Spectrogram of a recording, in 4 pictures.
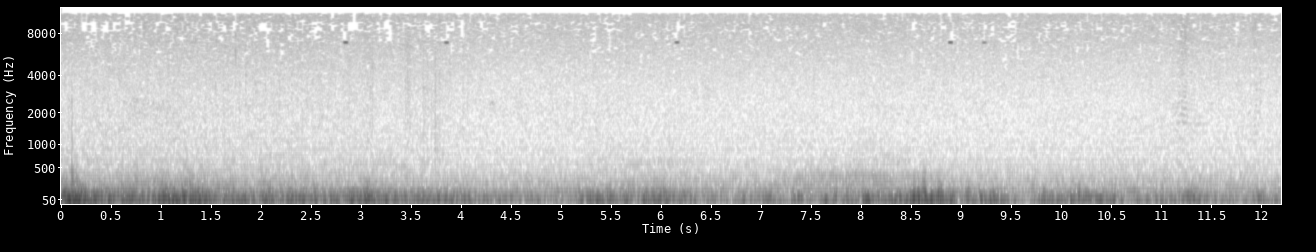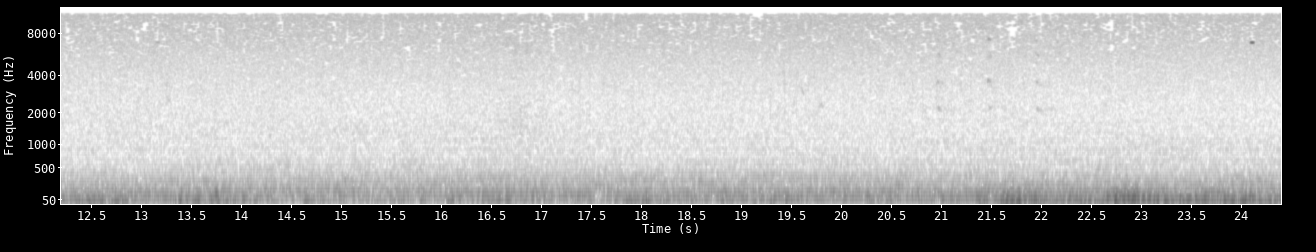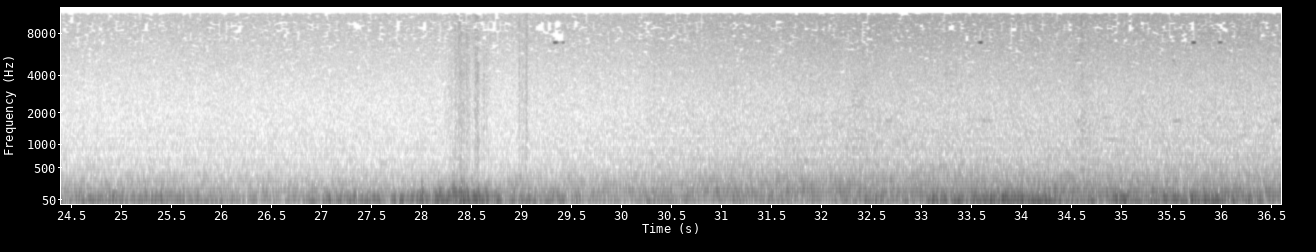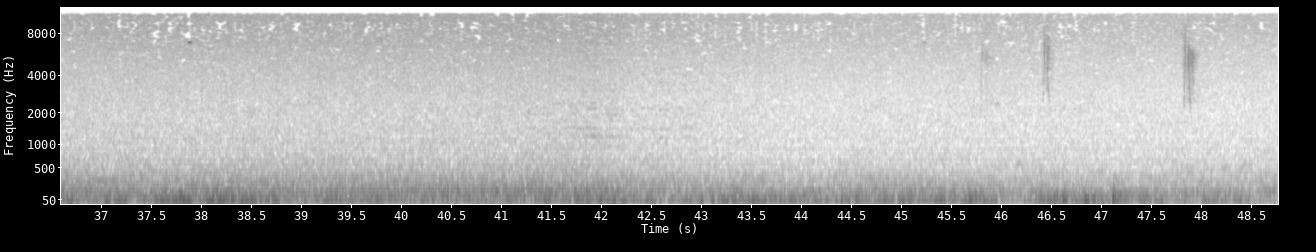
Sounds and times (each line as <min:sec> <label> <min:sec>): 0:00.0 slight breeze 0:48.7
